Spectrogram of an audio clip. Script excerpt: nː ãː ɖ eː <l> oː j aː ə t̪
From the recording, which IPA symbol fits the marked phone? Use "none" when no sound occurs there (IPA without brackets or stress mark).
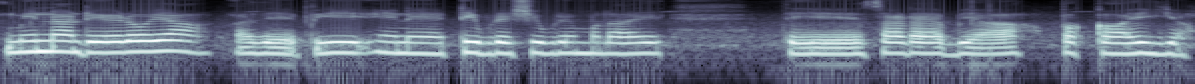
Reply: ɽ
